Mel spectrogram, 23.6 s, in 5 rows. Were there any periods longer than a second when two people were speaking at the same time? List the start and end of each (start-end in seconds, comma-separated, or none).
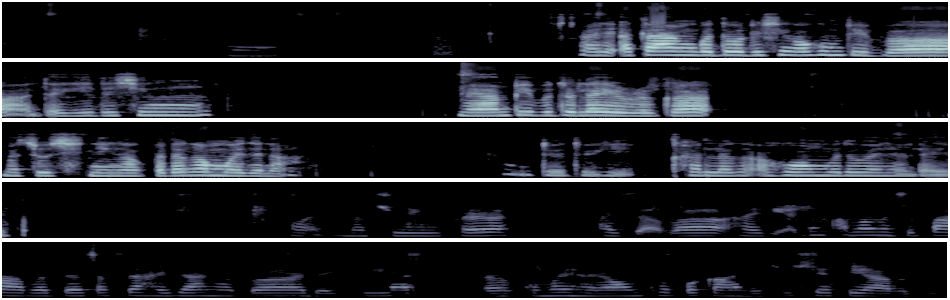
none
